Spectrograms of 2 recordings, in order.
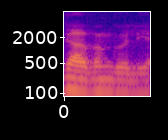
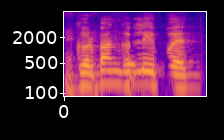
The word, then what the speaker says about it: Gurbanguly: He pronounced it Gabanguli. I don't remember that. Yeah, it's Gurbanguly Berdi Muhammadov.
